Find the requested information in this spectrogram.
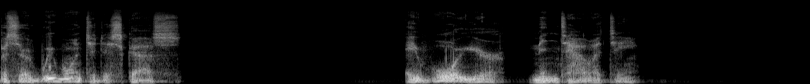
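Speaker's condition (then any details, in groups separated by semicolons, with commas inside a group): Throat cancer, partial laryngectomy; half of voice box removed, never smoked, sick for three years; lost part of voice, feels limited in how much can speak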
